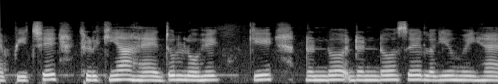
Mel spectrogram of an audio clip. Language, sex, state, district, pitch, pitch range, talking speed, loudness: Hindi, female, Uttar Pradesh, Lalitpur, 205 Hz, 195-215 Hz, 145 wpm, -12 LUFS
